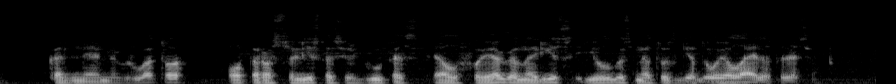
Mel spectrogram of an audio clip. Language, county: Lithuanian, Panevėžys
